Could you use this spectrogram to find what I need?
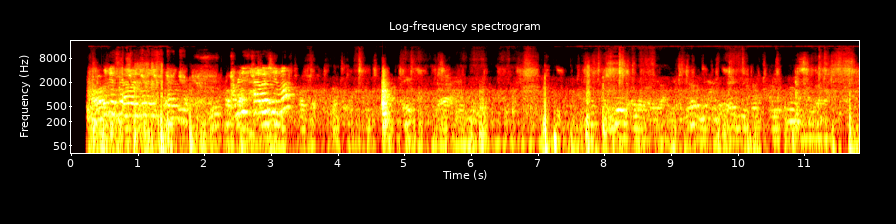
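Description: Hands rub and scratch a kitten's fur.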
